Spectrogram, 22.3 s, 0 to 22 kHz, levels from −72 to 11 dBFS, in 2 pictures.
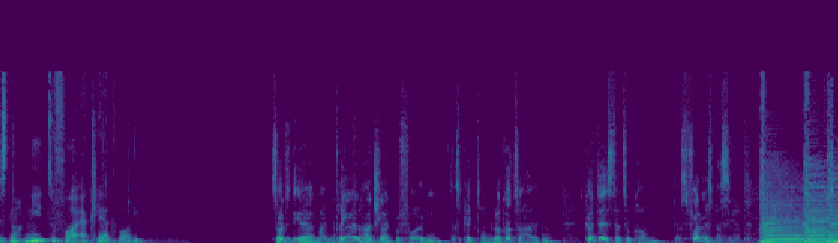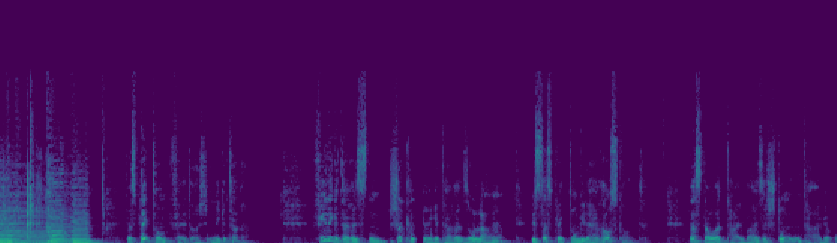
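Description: At 16.51 s and again at 16.59 s there are two instances of short concealed packet loss, about 40 ms and 20 ms long. Each time a sliver of audio arrived too late for the decoder, and the receiver papered over the hole by extending the preceding sound before blending back into real audio. Each is heard as a momentary smear or wobble. What separates them from the next fault is brevity: the sound stays continuous and only a fleeting detail goes missing.

Immediately after, from 16.65 to 16.81 s, comes a burst of packet loss spanning about 140 ms with no outright silence. Here several consecutive packets were lost, so the concealment had to stretch the last sound much further, letting it sag in level as the gap wore on. Instead of a smear, there is a held, decaying tail, and when the audio resumes, a whole stretch of content has been skipped rather than merely blurred.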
